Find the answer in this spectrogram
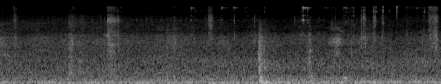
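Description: Low, steady rumble of road traffic along a street, with a few light clicks and taps scattered through it.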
